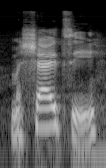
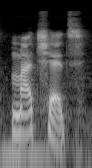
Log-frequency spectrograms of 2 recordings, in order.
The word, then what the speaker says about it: machete: hundred sexton says machete machete say machete not matches we have three syllables in this world where 261 says messiah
